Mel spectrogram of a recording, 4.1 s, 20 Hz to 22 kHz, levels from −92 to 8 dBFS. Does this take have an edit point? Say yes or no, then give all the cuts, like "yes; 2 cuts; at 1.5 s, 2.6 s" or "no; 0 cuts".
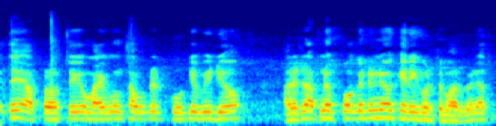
no; 0 cuts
